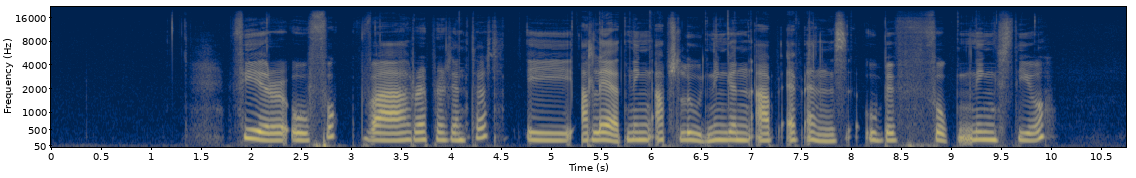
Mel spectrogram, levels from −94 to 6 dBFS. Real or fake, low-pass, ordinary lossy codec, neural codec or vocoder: real; 19.8 kHz; none; none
